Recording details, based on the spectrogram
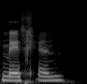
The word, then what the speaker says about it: Mädchen: From Twin Peaks, Madchen Amick. I always say her name wrong. I'm so sorry. That was absolutely... – Her name freaking Mädchen? Freaking girl in German? Mädchen? – Yeah, she... Yeah, it's Mädchen.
